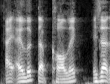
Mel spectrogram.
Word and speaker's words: colic: if you're you said I I looked up colic is that how you say it yes baby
